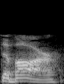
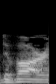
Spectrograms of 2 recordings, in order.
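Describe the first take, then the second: First: The middle consonant is a b sound. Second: The middle consonant is a v sound. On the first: "I prefer the Beth pronunciation personally" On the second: "or devar as some pronounce it"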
